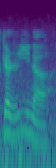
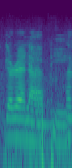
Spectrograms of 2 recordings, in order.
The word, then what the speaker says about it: Garena: Also guys, the pronunciation pala is is Garina not Garena. Garina.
